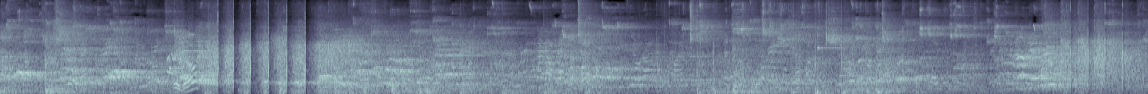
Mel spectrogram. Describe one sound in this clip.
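Spectators chatter in a large echoing gym.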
